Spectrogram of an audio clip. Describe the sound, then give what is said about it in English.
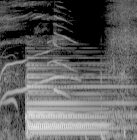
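A quick cat meow blends into a loud, sustained musical chord that rings out for over a second and slowly fades, a short sting with no talking. “But yeah, that's the meow chord.”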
